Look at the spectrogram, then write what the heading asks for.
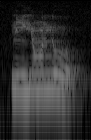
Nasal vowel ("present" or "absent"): present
